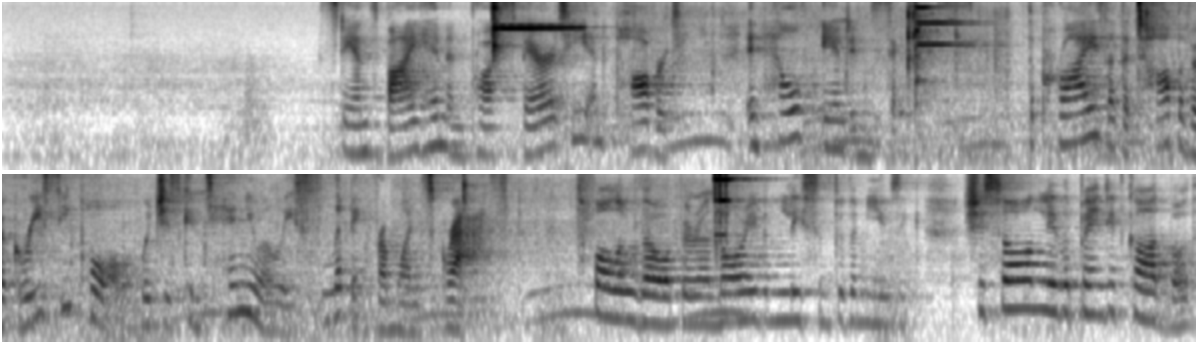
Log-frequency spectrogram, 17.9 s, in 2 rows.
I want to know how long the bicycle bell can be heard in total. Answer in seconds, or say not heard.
2 s.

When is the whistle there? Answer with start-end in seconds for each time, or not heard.
not heard.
